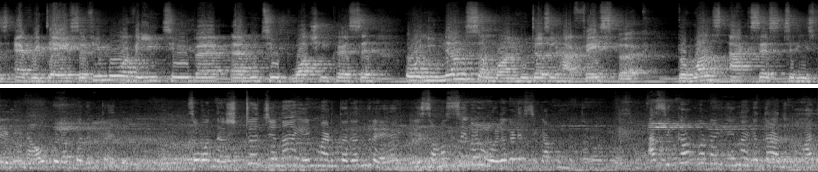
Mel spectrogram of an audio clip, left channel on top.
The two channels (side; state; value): both; different; correlation -0.01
